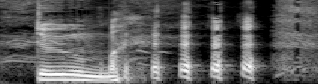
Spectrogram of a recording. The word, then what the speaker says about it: Doom: No, not Dune. Doom. So, subtle difference.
